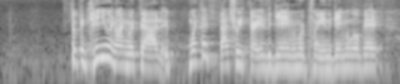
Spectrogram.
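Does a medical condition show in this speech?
Yes: deafness; uses American Sign Language, cannot follow game voice chat or spoken cues amid noise.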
